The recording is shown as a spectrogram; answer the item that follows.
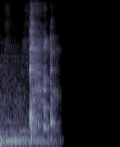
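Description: A low steady hum, then a short throat-clearing sound from a person about half a second in. The sound cuts off to dead silence a little after a second.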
